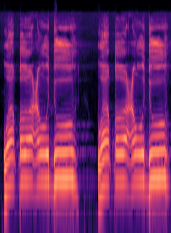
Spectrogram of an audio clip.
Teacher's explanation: Qaf sukun huruf qaf yang mati asli di tengah kalimat qalqalah sugra.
